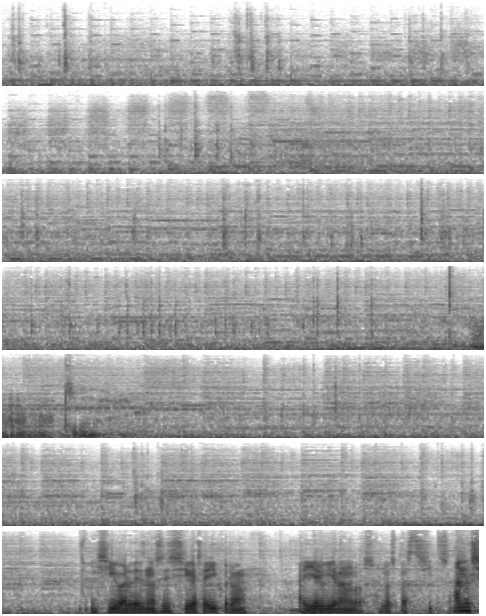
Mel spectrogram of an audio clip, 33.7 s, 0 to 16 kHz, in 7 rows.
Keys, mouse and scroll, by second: 0.4 Escape, 1.6 click, 2.3 ctrl+z, 2.8 click, 4.0 f, 4.1 click, 4.3 middle click, 5.8 click, 6.6 ctrl+z, 6.9 f, 7.0 click, 7.2 middle click, 9.1 click, 9.8 ctrl+z, 10.1 scroll down 1, 10.3 middle click, 11.0 ctrl+shift+click, 12.0 ctrl+click, 12.1 ctrl+z, 13.0 h, 13.8 ctrl+z, 14.3 shift+z, 14.6 shift+h, 15.0 shift+h, 15.5 shift+h, 17.5 ctrl+z, 18.6 middle click, 18.7 middle click, 20.1 click, 21.6 middle click, 22.7 shift+middle click, 22.9 middle click, 23.2 shift+middle click, 23.7 middle click, 25.4 shift+middle click, 25.6 middle click, 26.6 click, 27.8 middle click, 29.8 middle click, 30.2 click, 30.9 ctrl+z.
